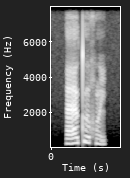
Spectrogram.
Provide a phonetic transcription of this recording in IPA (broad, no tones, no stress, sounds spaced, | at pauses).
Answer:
æ tʷ i χʷ ĩ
